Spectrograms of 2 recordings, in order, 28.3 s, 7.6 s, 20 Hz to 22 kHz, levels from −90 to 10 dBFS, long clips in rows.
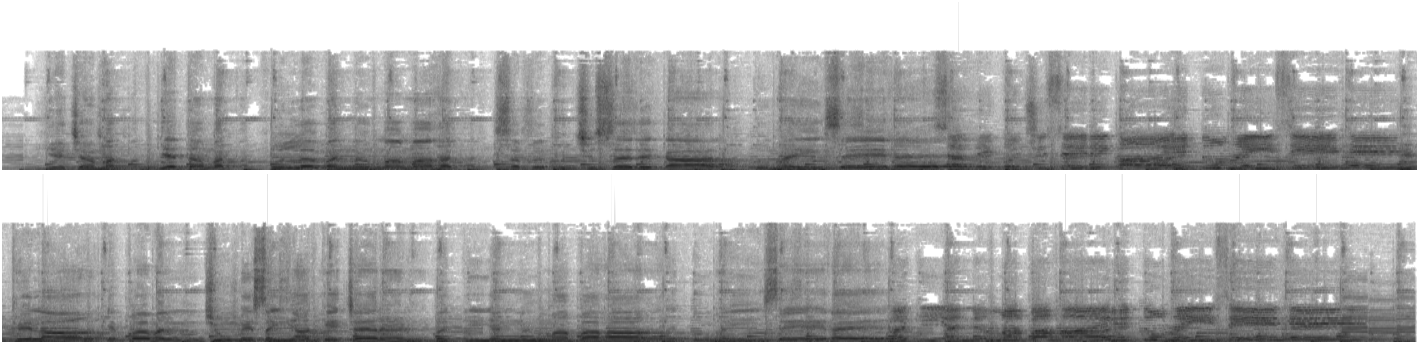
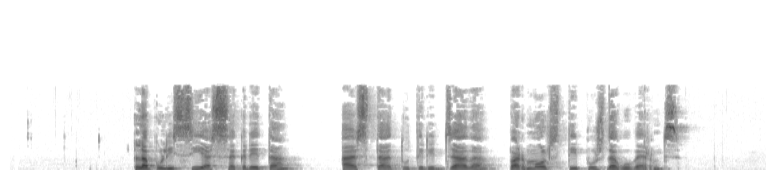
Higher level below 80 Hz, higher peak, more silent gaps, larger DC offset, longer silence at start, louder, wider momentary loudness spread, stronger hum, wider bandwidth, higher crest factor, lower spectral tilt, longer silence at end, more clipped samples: first, -26 dBFS vs -82 dBFS; first, 0 dBFS vs -4 dBFS; neither; neither; second, 0 s vs 1.3 s; first, -11 LUFS vs -27 LUFS; second, 6 LU vs 10 LU; neither; first, 16 kHz vs 11.5 kHz; second, 10 dB vs 26 dB; first, -4.5 dB/octave vs -2 dB/octave; second, 0 s vs 0.85 s; neither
